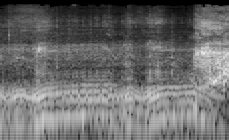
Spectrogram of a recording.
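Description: Sport motorcycle engine running through a wheelie, its revs rising and falling several times as the throttle is worked to keep the front wheel up.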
